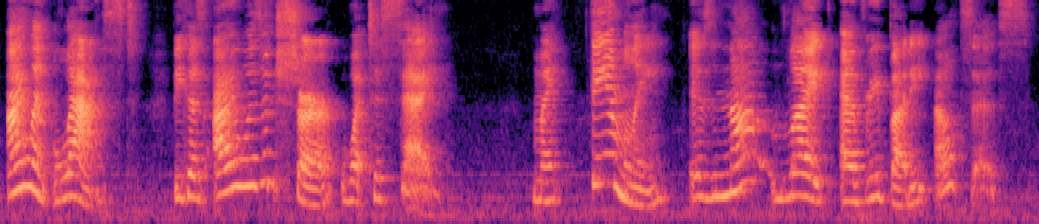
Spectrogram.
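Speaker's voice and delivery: storybook reading, evenly paced; teacher reading a picture book aloud; reading to children. Acted. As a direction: read it aloud to the class like a storyteller.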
